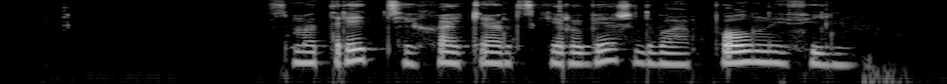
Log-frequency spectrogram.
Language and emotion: Russian, neutral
